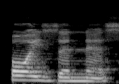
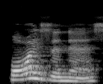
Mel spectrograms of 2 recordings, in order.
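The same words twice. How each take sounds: First: Poisonous said slowly and lower, each of its three syllables clear; syllables shown. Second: Said in the usual way. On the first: Shown as a demonstration. Teacher shows students how many syllables poisonous has, slow and careful. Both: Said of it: "o adjetivo tem três sílabas".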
